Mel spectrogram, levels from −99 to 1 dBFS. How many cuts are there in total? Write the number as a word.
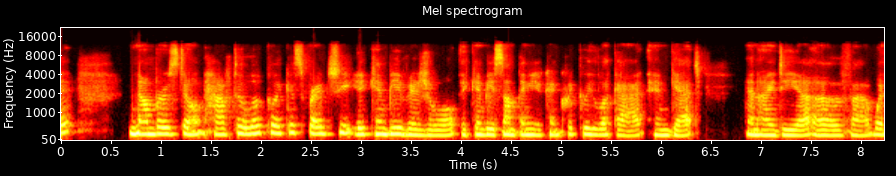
one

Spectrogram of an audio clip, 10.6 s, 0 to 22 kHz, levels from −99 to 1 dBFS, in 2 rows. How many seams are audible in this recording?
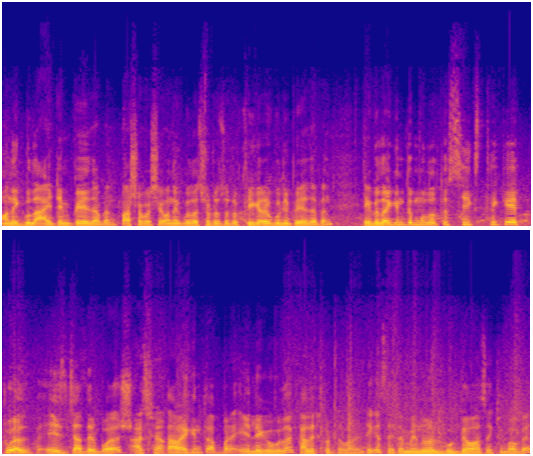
zero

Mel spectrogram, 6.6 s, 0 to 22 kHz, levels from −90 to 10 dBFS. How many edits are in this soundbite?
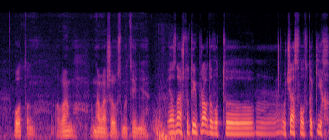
one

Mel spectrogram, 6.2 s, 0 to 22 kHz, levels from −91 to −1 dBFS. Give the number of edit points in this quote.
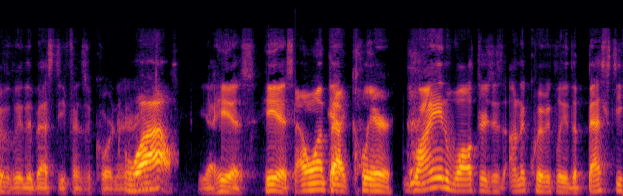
two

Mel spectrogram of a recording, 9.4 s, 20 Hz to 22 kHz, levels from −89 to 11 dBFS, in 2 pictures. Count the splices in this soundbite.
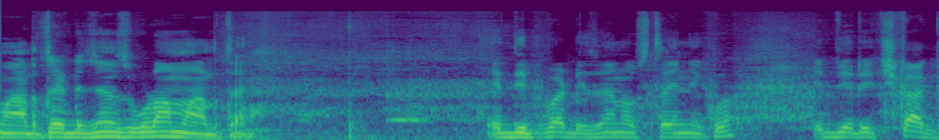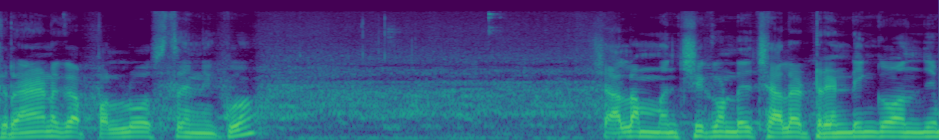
two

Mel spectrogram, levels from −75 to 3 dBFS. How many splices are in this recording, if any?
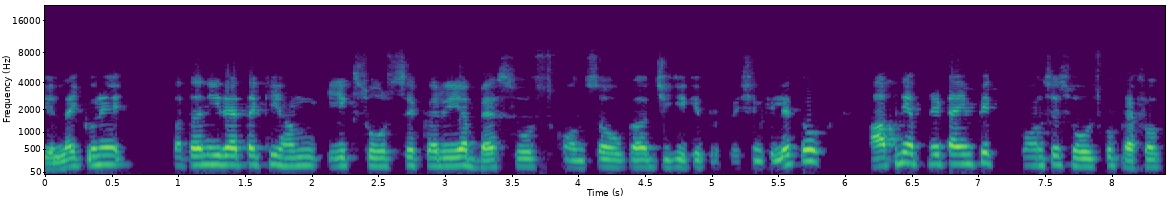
zero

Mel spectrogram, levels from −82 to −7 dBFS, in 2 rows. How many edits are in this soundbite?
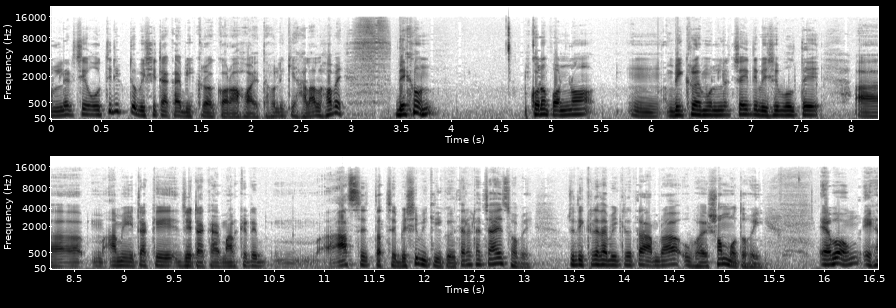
zero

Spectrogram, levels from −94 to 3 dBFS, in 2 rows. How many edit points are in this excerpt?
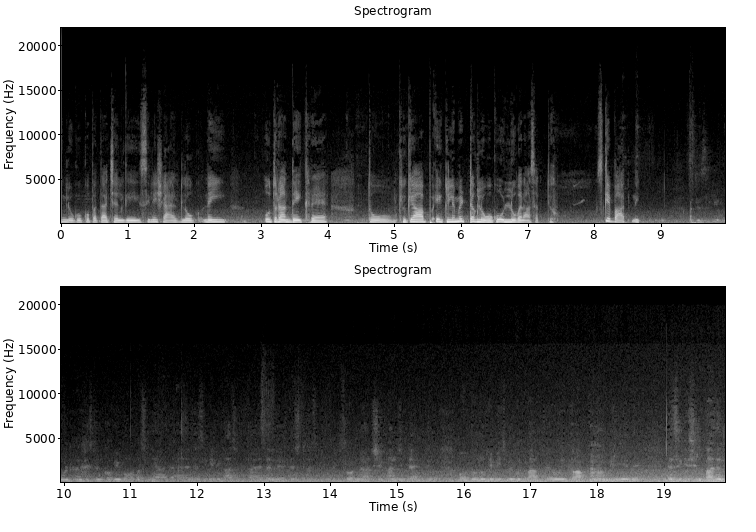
zero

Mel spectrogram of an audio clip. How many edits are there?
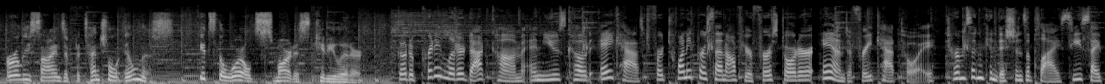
zero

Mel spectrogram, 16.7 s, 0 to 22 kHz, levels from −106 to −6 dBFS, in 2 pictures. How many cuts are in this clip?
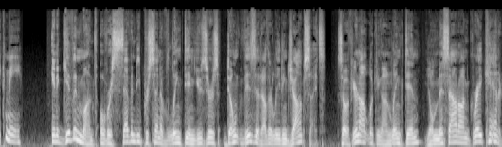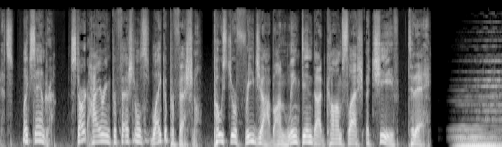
one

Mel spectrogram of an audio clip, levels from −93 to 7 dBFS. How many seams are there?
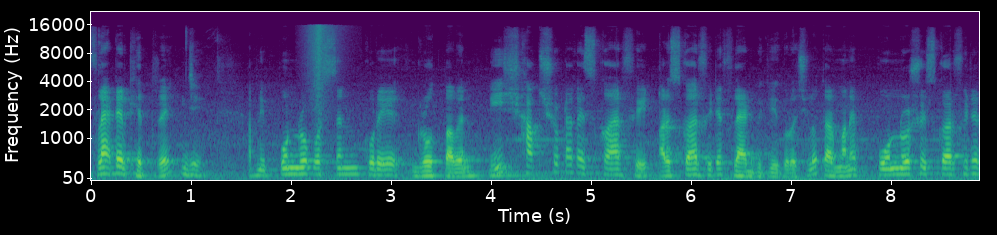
two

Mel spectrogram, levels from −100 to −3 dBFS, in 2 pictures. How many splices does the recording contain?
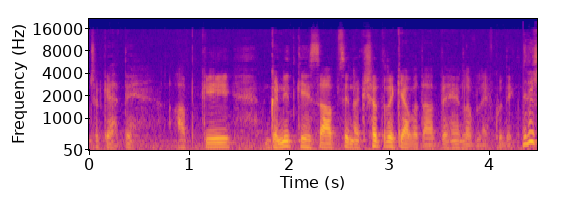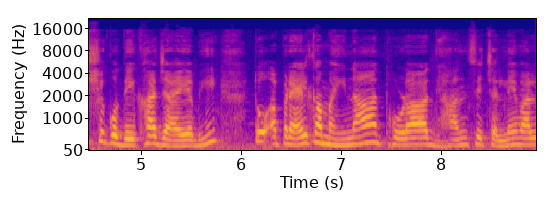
one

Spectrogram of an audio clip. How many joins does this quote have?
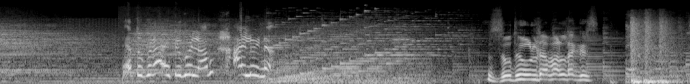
one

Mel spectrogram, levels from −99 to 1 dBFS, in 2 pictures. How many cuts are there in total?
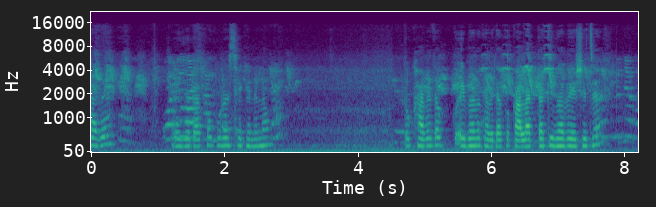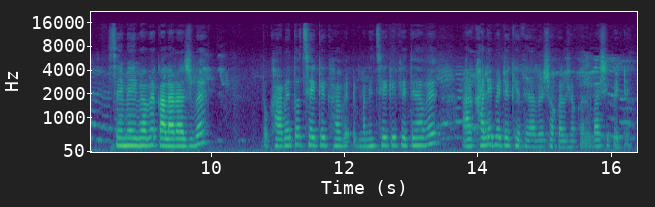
one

